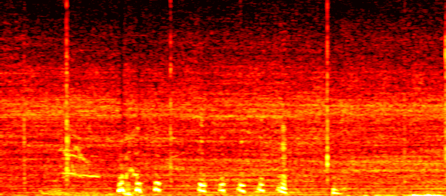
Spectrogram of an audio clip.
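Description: A man chuckling to himself: a quick run of short, breathy laughs starting about a second in and stopping near the end of the third second.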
